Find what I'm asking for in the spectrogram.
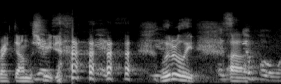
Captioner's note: laughs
